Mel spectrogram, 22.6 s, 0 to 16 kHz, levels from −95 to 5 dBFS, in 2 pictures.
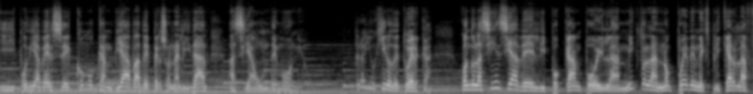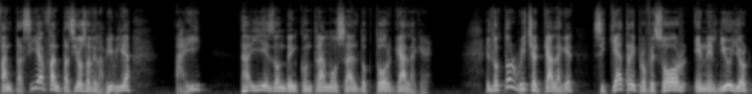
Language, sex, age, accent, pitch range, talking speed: Spanish, male, 50-69, Mexican, 105-155 Hz, 140 wpm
